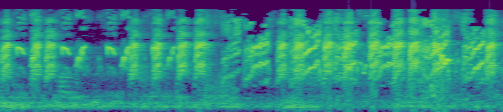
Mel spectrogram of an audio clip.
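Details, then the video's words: Sooty-headed bulbuls in a lure recording for trapping birds: dense, harsh chattering from several overlapping birds, quick scratchy notes repeated about twice a second with short bright whistled slurs mixed in. "Suara Pikat Burung Kutilang Ampuh"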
